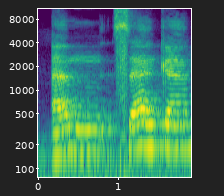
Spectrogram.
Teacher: امسک، حمزہ کو میم سے ملانا ہے بغیر غننے کے، سین پر سیٹی نکال کر پڑھنا ہے، کاف کو باریک کر کے پڑھیں گے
